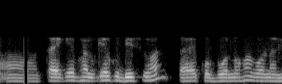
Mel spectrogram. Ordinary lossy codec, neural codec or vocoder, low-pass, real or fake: AAC, 32 kbps; none; 3.6 kHz; real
